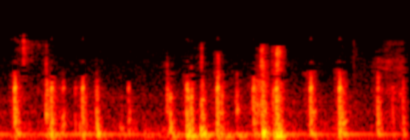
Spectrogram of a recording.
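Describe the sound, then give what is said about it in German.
Rapid typing by a man on a computer keyboard, a quick irregular run of sharp clicks and key taps, moderately quiet, with a faint low hum underneath and no talking. “Man hört ihn ja tippen, das ist ja hervorragend.”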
